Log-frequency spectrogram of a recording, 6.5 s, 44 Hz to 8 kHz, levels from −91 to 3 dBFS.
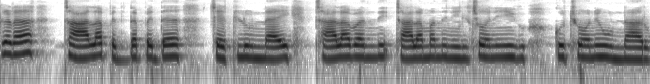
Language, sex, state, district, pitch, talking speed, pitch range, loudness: Telugu, female, Andhra Pradesh, Srikakulam, 235 Hz, 100 wpm, 225-245 Hz, -15 LUFS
